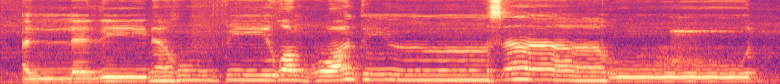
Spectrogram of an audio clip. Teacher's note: زیر کی تنوین کے بعد سین حروف اخفا میں سے ہے تو یہاں پر اخفا ہوگا، یعنی غنہ زبانی کر کے پڑھیں گے۔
